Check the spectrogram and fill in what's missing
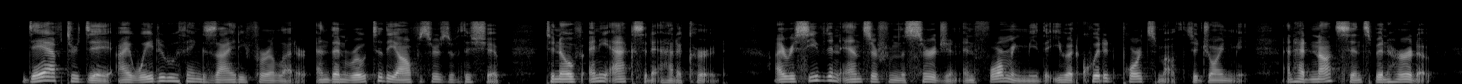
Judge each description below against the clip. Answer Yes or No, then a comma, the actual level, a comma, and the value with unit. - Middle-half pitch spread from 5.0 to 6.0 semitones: No, average, 3.9 semitones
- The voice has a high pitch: No, low, 115 Hz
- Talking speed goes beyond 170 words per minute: Yes, fast, 205 wpm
